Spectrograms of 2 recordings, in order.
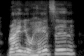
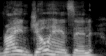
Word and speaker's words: Ryan Johansen: good there right and Ryan Johansson oh sorry actually we were corrected in our face book with Ryan Johansen we're taking extra steps on this podcast - you know pronounce the names correctly so we really appreciate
